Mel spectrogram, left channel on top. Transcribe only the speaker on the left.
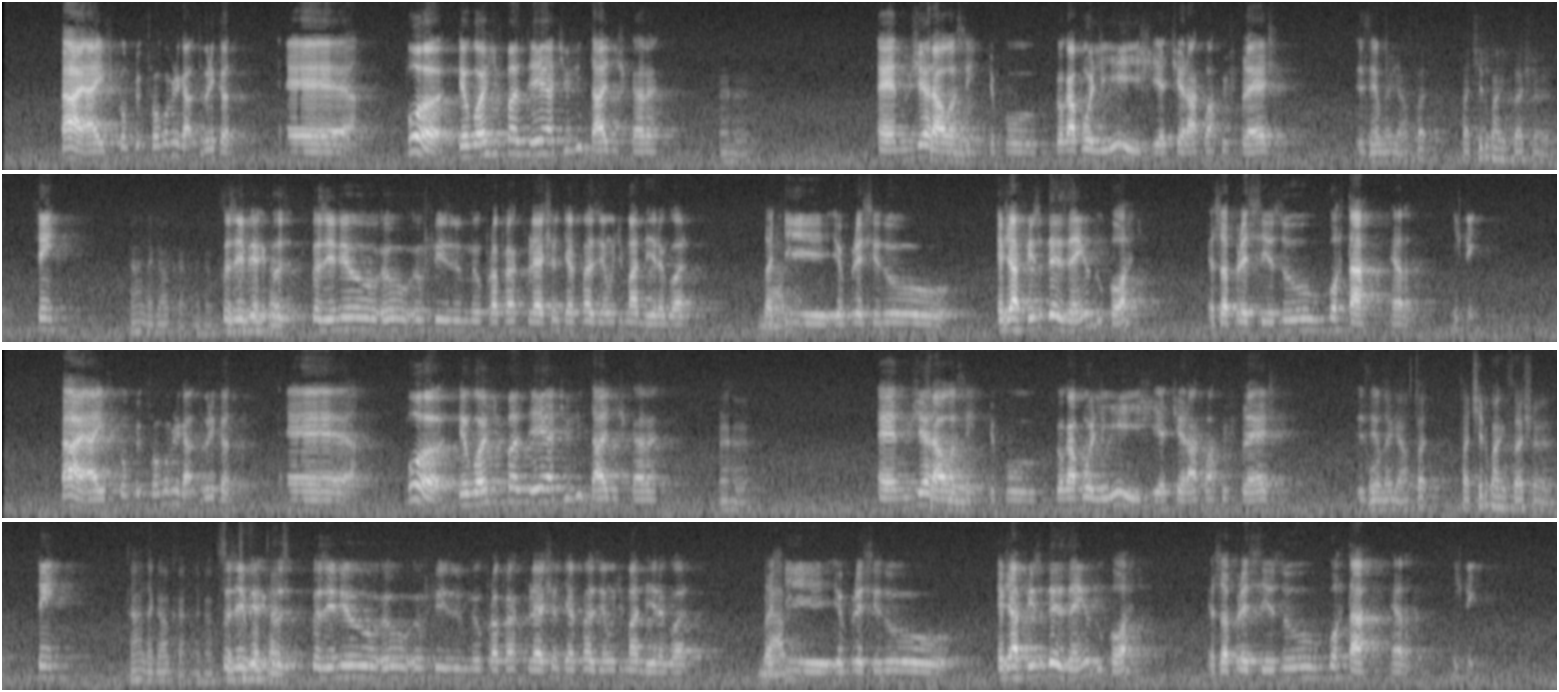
Ah, aí ficou, ficou complicado, tô brincando. É, pô, eu gosto de fazer atividades, cara.
É, no geral,
assim, tipo, jogar boliche, atirar com arco e flecha, exemplo.
Sim,
inclusive,
inclu- inclusive eu, eu, eu fiz o meu próprio arco e flecha, eu quero fazer um de madeira agora.
Só que eu preciso. Eu já fiz o desenho do corte, eu só preciso cortar ela. Enfim,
